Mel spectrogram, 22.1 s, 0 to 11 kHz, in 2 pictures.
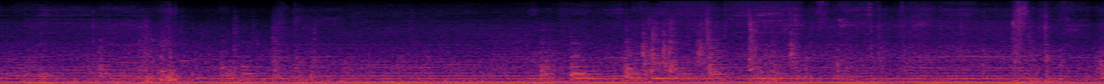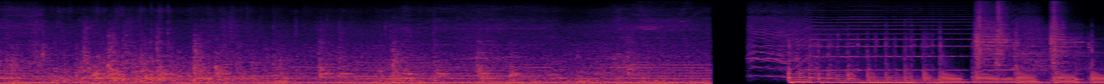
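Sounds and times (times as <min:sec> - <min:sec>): diesel truck engine running: 0:00.0 - 0:18.2
rattles and knocks: 0:05.3 - 0:09.0, 0:10.1 - 0:17.8.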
